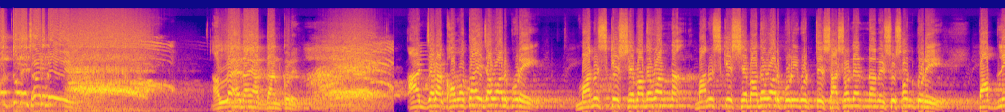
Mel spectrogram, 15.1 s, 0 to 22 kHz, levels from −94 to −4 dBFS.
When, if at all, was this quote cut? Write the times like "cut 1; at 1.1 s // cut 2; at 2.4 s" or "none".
cut 1; at 5.9 s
